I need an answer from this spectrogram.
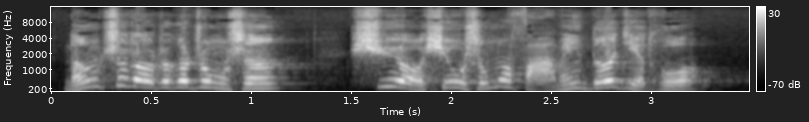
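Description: Man teaching a sutra, highish voice that swings up and down a lot, explains each point, slows down for the verse lines. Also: expressive. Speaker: Buddhist teacher. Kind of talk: sutra lecture.

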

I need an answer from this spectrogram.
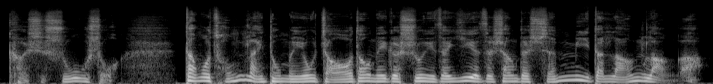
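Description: A man voicing a tired, tearful old grandfather storyteller who talks slowly and sighs. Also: medium pitch, a little mellow, no echo, studio quality, voice pushed up, lightly acted. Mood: pleading. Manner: slow, sighing, exhausted.

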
